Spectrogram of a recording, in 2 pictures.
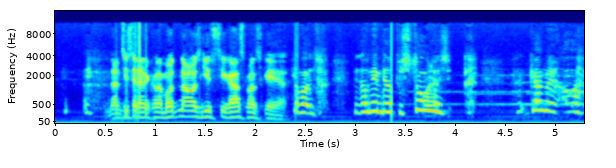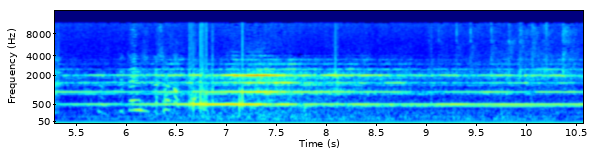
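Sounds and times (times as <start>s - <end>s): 
speech: 0.3s - 6.9s
air raid siren wailing: 3.2s - 10.5s.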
